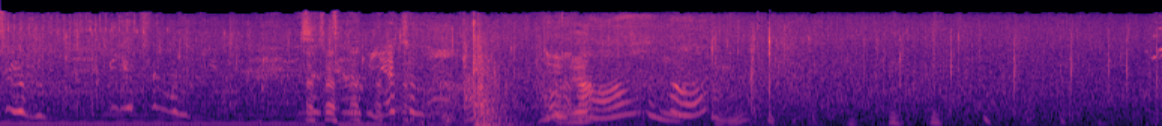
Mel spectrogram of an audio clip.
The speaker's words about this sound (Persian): بیا تو درو ببین بستمش.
